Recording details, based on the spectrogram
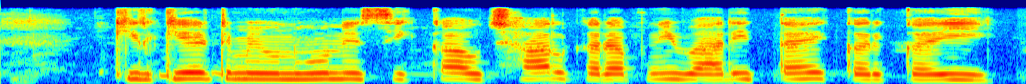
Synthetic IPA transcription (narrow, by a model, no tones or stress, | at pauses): kɪɾkeʈmẽʊnɦõnesɪkʰaʊt͡ʃʰaːlkəɾəpnibaːɾit̪ɛjkəɾkəi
